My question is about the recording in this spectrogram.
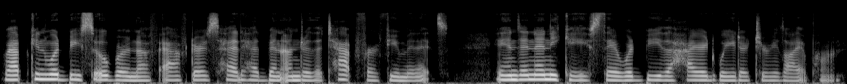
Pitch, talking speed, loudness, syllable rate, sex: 195 Hz, 210 wpm, -18 LUFS, 5.3 syllables/s, female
